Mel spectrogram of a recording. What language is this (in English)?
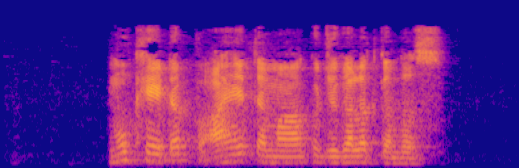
Sindhi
